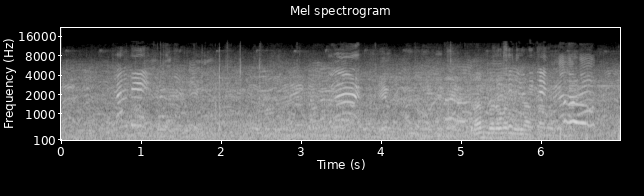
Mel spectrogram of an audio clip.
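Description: A crowd chatters steadily in the distance.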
